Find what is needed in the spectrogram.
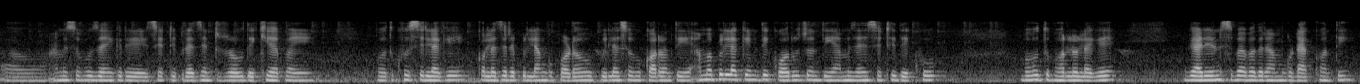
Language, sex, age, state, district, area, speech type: Odia, female, 60+, Odisha, Kendrapara, urban, spontaneous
